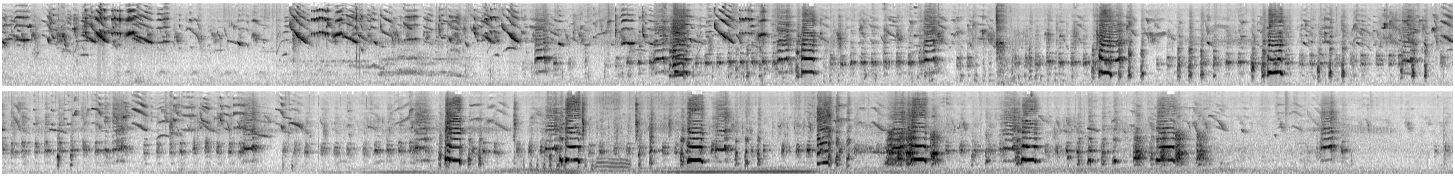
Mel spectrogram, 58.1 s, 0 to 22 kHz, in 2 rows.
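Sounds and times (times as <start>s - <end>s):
chickens clucking: 0.0s - 58.0s
small birds chirping: 0.0s - 58.0s
rooster crowing: 7.2s - 9.3s, 39.7s - 41.7s.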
